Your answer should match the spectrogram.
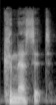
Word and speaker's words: Knesset: Also, Knesset is pronounced Knesset. The K is not silent.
